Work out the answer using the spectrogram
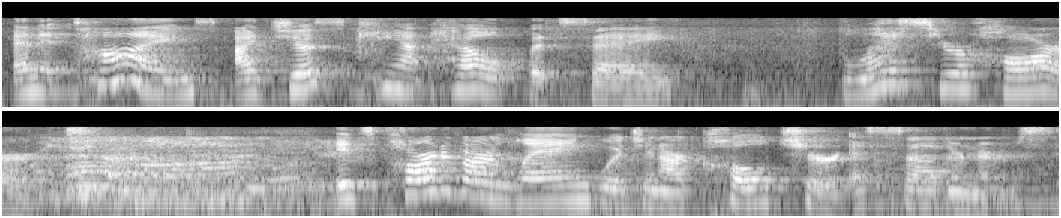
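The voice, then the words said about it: Strong Southern US accent. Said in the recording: “my strong accent ... I'm a Southern Belle. I'm from Baton Rouge, Louisiana.”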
